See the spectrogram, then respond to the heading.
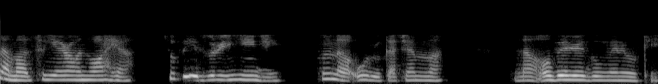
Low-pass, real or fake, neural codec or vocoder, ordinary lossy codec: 7.2 kHz; fake; codec, 16 kHz, 1 kbps, X-Codec, HuBERT features, trained on balanced general audio; AAC, 16 kbps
